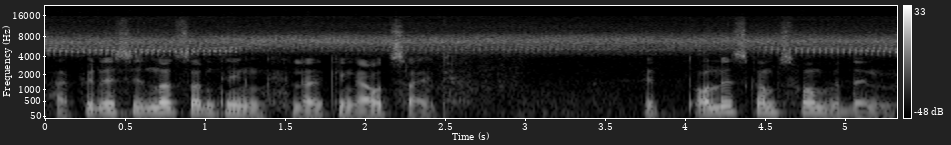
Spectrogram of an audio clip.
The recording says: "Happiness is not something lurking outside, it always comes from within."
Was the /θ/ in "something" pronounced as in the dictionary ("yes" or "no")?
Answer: no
